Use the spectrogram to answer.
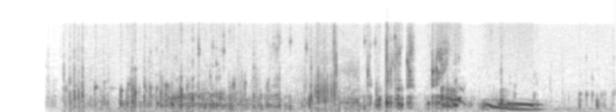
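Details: Bentley the dog's belly: continuous low gurgling and bubbling ending in squeaky gurgles, ordinary stomach rumbling (borborygmi).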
